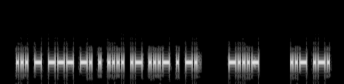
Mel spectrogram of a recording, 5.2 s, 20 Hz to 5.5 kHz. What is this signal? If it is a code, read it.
Morse code, heard as a keyed tone, about 36 wpm, 700 Hz. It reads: STONEHAVEN <BT> UR
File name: UK MASTER QSOs TRAINING / 35WPM / UK MASTER QSOs 0009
